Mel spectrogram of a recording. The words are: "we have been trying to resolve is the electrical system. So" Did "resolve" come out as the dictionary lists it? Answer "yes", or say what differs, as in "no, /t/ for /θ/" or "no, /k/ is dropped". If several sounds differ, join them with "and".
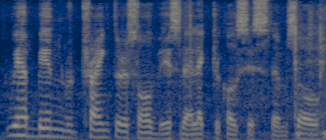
no, /s/ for /z/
